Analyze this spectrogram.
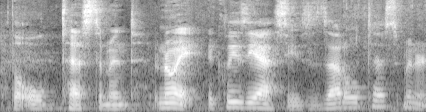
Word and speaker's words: Ecclesiastes: Spell that? Ecclesiastics. Ecclesiastics. Or it'd be Ecclesiastes.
